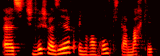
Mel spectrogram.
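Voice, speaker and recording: A young woman hosts in a lowish, very mellow voice. She chats informally with plenty of slang and encourages the person she is talking to. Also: animated, a little fast, breathy edge. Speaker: podcast host. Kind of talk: casual interview chat.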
